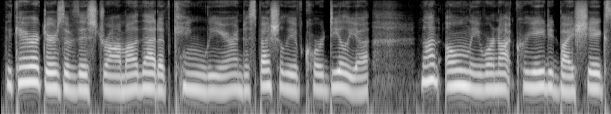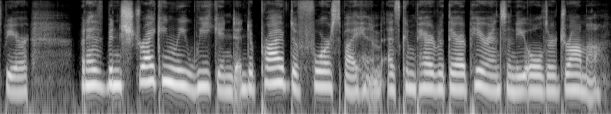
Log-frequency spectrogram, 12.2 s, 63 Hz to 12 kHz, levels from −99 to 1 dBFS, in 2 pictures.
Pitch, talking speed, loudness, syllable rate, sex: 205 Hz, 195 wpm, -17 LUFS, 6.2 syllables/s, female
